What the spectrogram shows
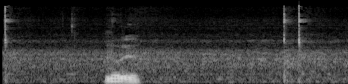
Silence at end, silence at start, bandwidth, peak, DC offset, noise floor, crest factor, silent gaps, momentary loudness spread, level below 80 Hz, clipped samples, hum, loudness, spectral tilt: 0 s; 0.05 s; 16.5 kHz; 0 dBFS; under 0.1%; -36 dBFS; 22 dB; none; 21 LU; -40 dBFS; under 0.1%; none; -18 LUFS; -5 dB/octave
